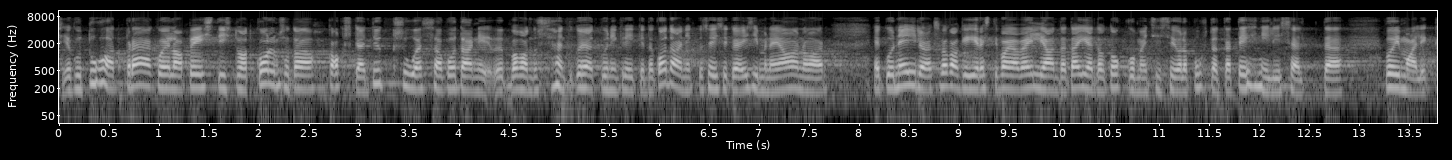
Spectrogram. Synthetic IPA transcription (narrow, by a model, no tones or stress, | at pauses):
jɑkut̪uɦɑt̪̚prɑeɡ̥ue̞lɑb̥e̞ːst̪ist̪uhɑt̪̚ko̞lmsɑd̪̥ɑkɑkskyme̞nd̪yksuːe̞sːɑkod̪ɑnivɑb̥ɑnd̪usteænukyɦed̪̚kunʲiŋɡriːkid̪̥e̞ko̞d̪ɑnʲikːˑuse̞jseɡɑe̞s̬ʲimene̞jɑːnuɑr | et̪̚kujne̞jlo̞e̞ksvæɡ̥ɑkiːɾe̞st̪ivɑjɑvælʲːjɑɑnd̪̥ɑt̪æjend̪ɑvd̪o̞kːˑume̞nt̪sisːejo̞le̞puht̪ɑt̪̚kɑt̪e̞ɦnilise̞lt̪ˑ | vɤjmɑlikːˑ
